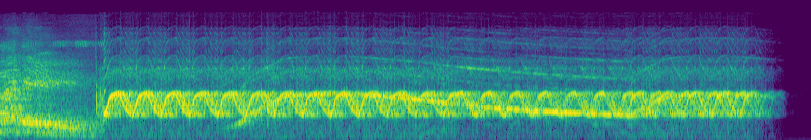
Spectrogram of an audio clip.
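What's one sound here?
A fire truck siren wails rapidly, up close.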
